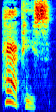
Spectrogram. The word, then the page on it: hairpiece: British English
